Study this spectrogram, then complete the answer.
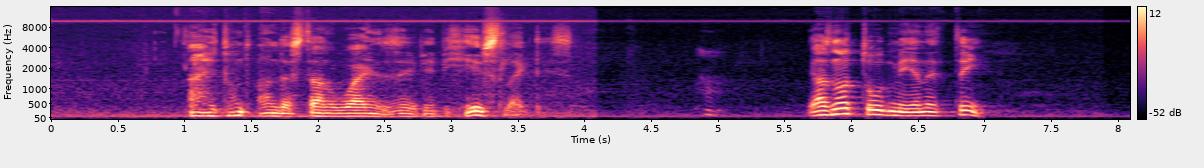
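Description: An older man speaks calmly and slowly close by.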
